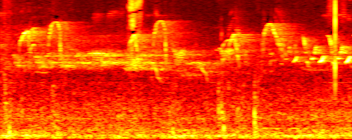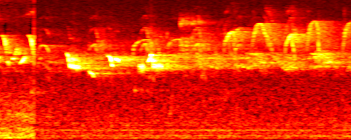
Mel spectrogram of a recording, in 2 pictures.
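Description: Small songbirds chirping: quick high chirps, one after another, with a faint background rumble that drops away about five seconds in.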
